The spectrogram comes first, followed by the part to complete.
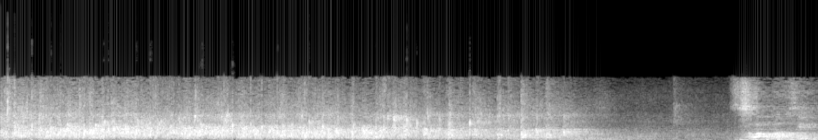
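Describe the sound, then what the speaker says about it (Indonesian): An audience at a leadership seminar held in an Islamic boarding school claps loudly and densely, the applause fading toward the end before a short final burst, with a few voices mixed in. "tepuk tangan bagi kita semua"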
